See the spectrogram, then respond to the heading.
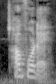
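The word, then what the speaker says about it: Tomforde: I heard somebody say that Liz herself said that was the pronunciation of her last name, Tomforday.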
